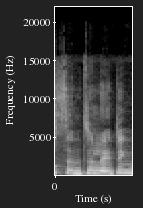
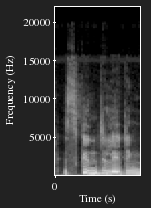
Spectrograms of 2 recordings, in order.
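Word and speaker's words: scintillating: SC होता है ना, इसको प्रोनाउंसिएशन में बहुत प्रॉब्लम आता है। जैसे स्कूल होता है SC वाला, है ना, कई लोग इसको सिंटिलेटिंग भी बोलते हैं, बट क्योंकि SC आया है तो इसको SC स्किंटिलेटिंग बोलना चाहिए, ठीक है।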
